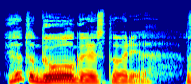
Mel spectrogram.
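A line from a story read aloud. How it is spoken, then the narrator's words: Sighing. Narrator (Russian): вздохнул я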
